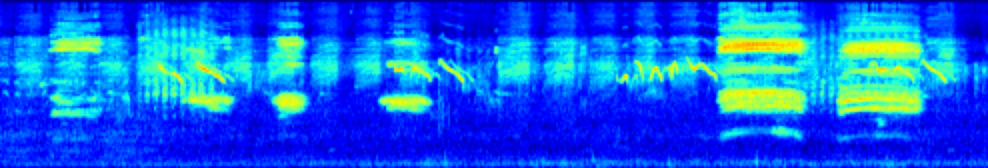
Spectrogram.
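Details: Crow giving rough, scratchy caws, strongest in two loud bursts near the end, mixed with short whistled chirps and twittering notes from smaller birds.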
